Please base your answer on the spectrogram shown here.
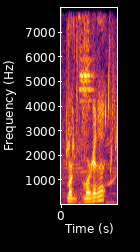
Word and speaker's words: Morganite: Master Duel, but I'm going to butcher their pronunciation, Morganites? Morganite?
